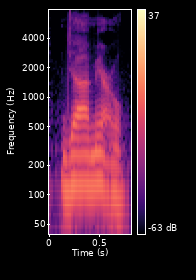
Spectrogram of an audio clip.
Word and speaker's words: جامعو: جمع کر دے گا۔ جامعو کی سپیلنگ ہے جیم الف میم اور عین، جامعو۔ اس کے بعد ہماری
